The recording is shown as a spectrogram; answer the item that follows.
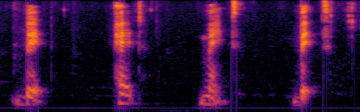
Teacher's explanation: The next sound is called the mid, the closed mid front, and the pronunciation is eh, like bed, pet, meant, bet.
